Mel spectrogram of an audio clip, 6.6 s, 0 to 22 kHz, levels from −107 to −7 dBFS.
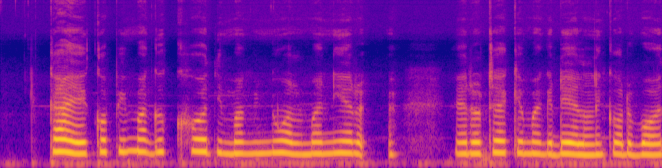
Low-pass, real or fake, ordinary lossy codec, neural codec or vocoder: none; real; none; none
